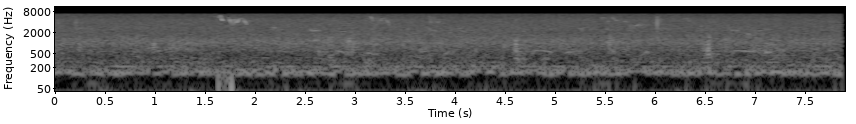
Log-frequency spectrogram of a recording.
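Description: Steady outdoor hiss with scattered short, high bird chirps and a few soft clicks. The loudest moment is a brief knock with chirps about two seconds in.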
